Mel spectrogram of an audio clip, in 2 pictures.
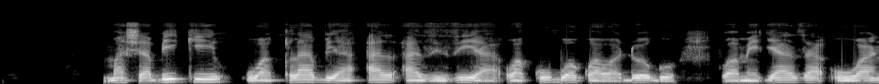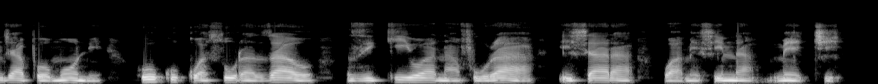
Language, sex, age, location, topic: Swahili, male, 36-49, Kisumu, government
